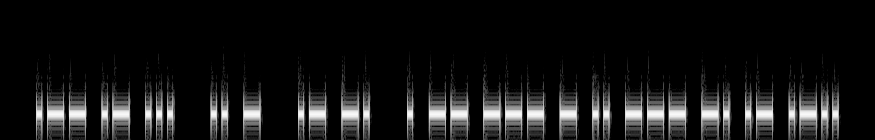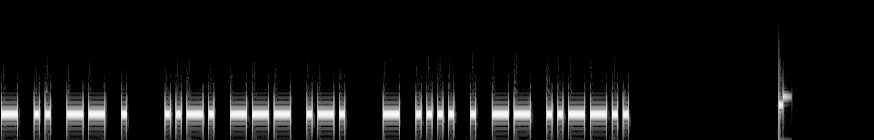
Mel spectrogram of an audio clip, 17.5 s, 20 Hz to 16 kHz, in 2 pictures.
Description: Morse code, heard as a keyed tone, about 22 wpm, 700 Hz. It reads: WAS IT AN EMOTIONAL TIME FOR THEM?
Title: Sentences from Top 1000 Words - Review Part 5 - 22wpm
